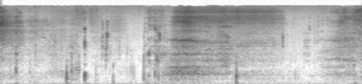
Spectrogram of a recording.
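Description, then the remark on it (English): Someone crunches into an apple while letting go of their pinched nostrils, with a handful of crisp, irregular bites and chews standing out from soft breathing and faint background hiss. No one speaks. “Now, let go of your, as you're crunching, let go of your nostrils.”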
